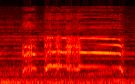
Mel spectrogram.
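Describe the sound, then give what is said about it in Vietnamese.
A rooster crows at dawn, one drawn-out call that rises and then holds a bright, strained tone before it cuts off, over a quiet background. “Sáng hôm sau, trời còn tờ mờ sáng thì tiếng gà gáy”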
